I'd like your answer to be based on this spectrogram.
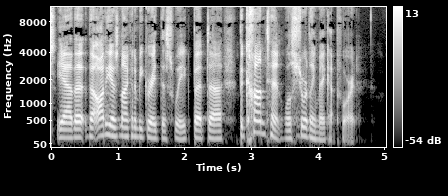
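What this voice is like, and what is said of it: Congested, sick-sounding voice. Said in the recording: “you've got a little bit of a cold. I can hear it in your voice.”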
